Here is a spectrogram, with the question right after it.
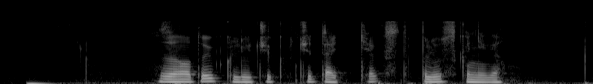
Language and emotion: Russian, neutral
